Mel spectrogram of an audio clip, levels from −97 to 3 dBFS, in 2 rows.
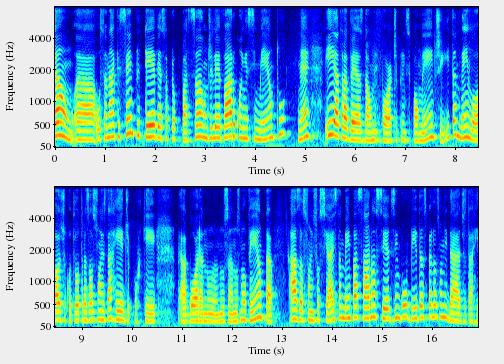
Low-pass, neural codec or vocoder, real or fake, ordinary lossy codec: none; codec, 16 kHz, 6 kbps, DAC; fake; none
